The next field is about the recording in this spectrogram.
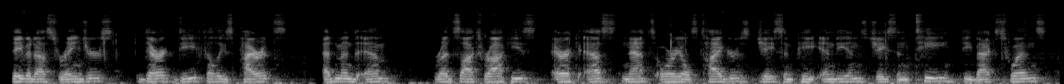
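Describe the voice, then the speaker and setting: A man in his thirties hosting a live card-breaking stream, reading names in a low running murmur, a little hoarse. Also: darkish tone, slight background noise. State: slightly hoarse. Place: small card shop studio.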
